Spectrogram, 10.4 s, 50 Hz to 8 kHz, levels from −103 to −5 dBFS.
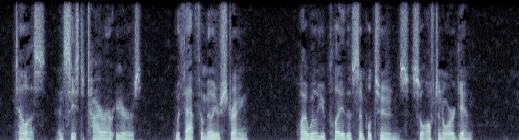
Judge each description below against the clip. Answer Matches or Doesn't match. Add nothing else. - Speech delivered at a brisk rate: Doesn't match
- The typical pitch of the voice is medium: Doesn't match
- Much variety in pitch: Doesn't match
